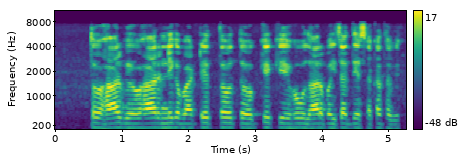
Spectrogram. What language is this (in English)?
Bhojpuri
